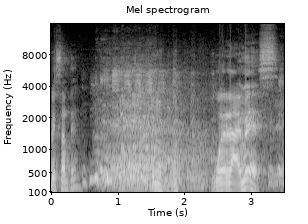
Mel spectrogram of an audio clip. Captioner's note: audience laughing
